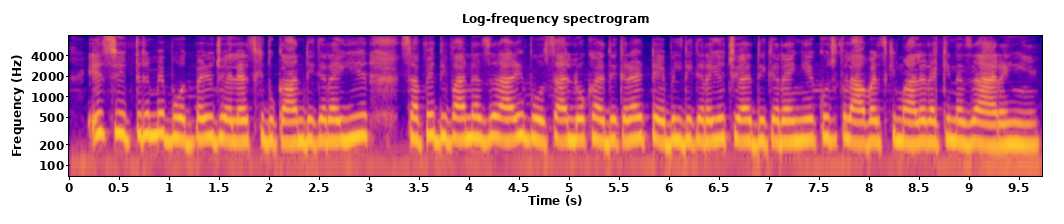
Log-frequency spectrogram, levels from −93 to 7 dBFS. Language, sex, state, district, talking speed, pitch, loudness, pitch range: Hindi, female, Madhya Pradesh, Bhopal, 250 wpm, 235 Hz, -11 LUFS, 225-250 Hz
